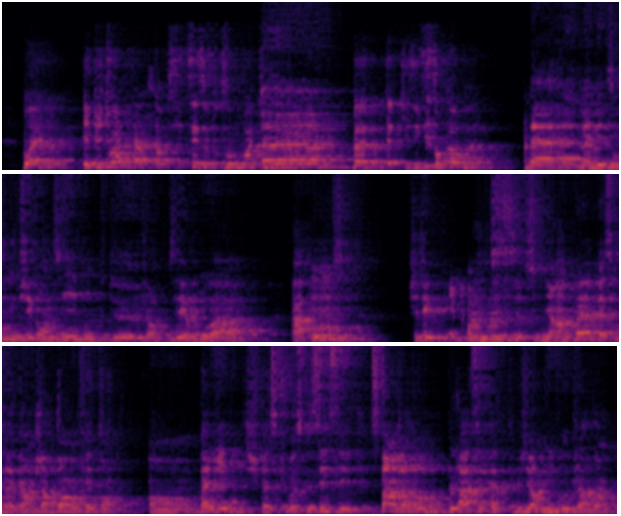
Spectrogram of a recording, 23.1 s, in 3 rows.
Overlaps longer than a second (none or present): none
